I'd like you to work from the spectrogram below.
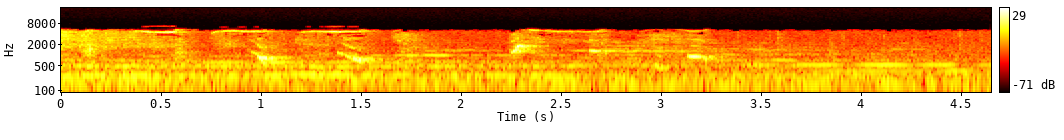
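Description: A dog whimpers in about four short, high whines that slide downward in pitch, over a steady low hum.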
